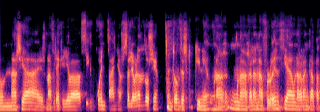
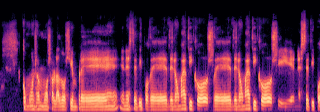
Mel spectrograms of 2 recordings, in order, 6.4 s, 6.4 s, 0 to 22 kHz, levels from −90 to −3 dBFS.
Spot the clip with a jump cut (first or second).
second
